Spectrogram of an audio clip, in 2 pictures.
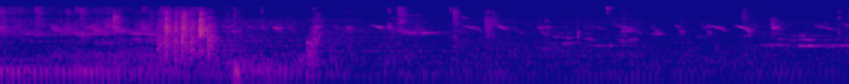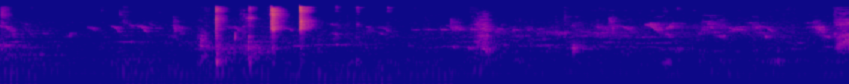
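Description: Small birds chirping, many short high calls throughout. A low hum fades over the first few seconds, and a cluster of sharp clicks comes about eleven seconds in.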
